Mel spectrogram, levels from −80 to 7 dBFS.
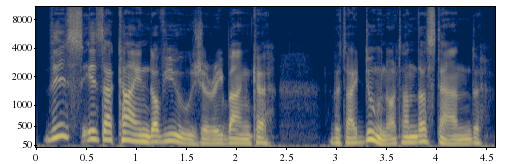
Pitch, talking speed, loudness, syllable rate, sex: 130 Hz, 155 wpm, -15 LUFS, 4.4 syllables/s, male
